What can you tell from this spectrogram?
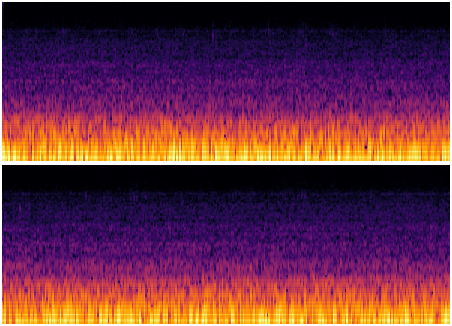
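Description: Steady low rumble of a car on the move, heard from inside the cabin: engine and tyre noise with a faint constant hum.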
